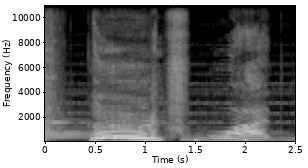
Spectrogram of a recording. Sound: gasping

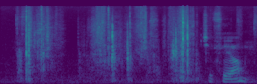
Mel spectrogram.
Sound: paper rustles

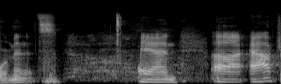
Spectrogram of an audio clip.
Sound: audience exclaiming

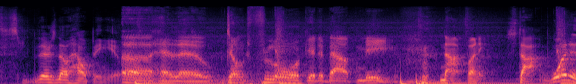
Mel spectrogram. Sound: chuckles

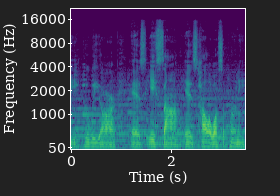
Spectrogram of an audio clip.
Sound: speaks in foreign language

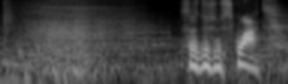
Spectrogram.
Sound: exhale

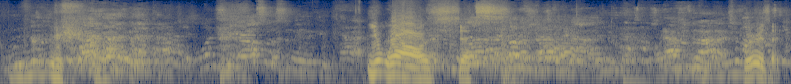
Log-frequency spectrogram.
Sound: audience laughs, then inaudible audience remark; laughs

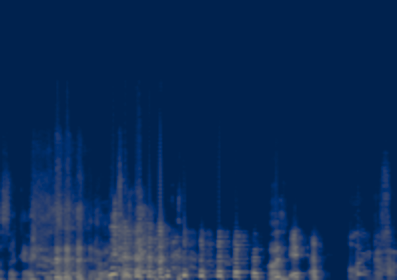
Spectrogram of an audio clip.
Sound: laughing

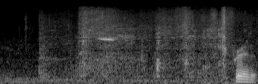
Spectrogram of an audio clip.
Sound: leaves rustle

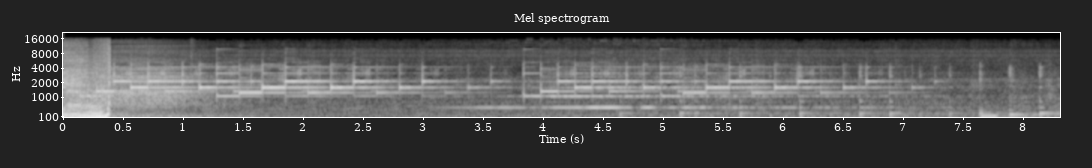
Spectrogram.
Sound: phone pings

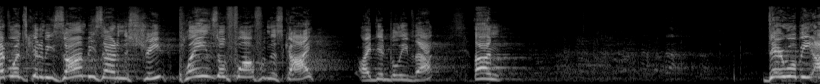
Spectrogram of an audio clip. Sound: congregation laughing

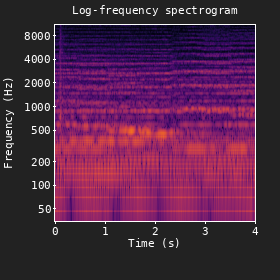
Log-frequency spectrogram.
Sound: door opens

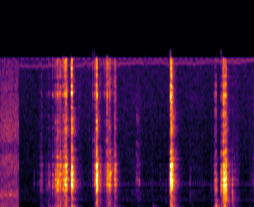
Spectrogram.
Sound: wood scraping

